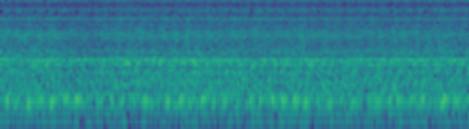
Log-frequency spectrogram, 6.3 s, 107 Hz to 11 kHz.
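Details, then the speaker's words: Kasto EBS 400 power hacksaw rebuild, boring a clamping-jaw seat for a new bush at 0.4 mm/rev feed, operator working blind by sound: a steady cutting hiss with faint uneven ticking changes as the boring tool hits the bore wall, then reverses out. "Okay, there sounds Like we're hitting the side of our bore. Okay. Reverse the machine. Come back."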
